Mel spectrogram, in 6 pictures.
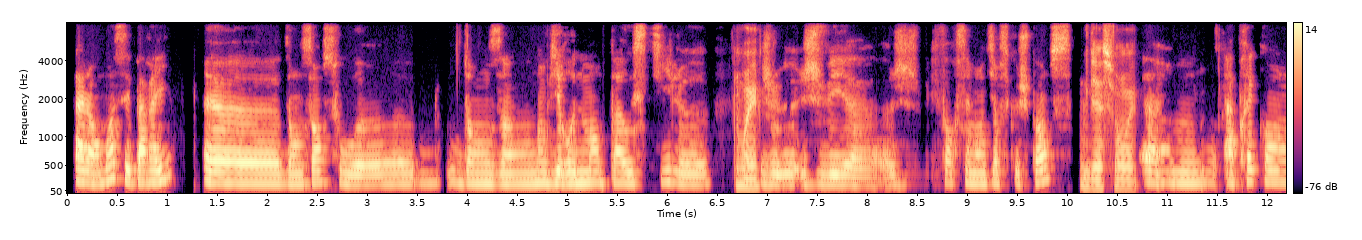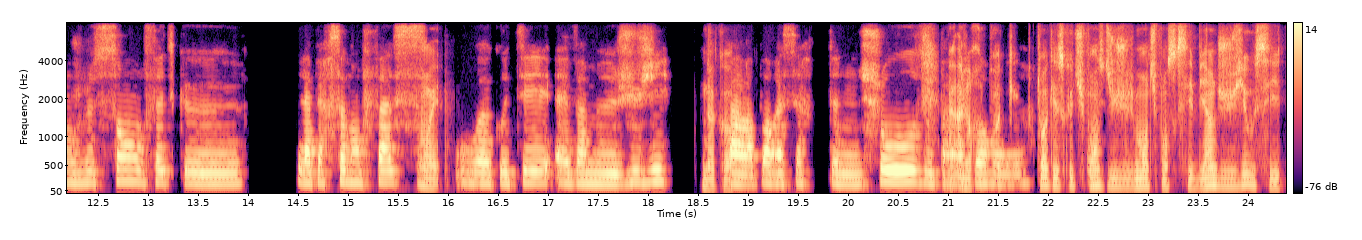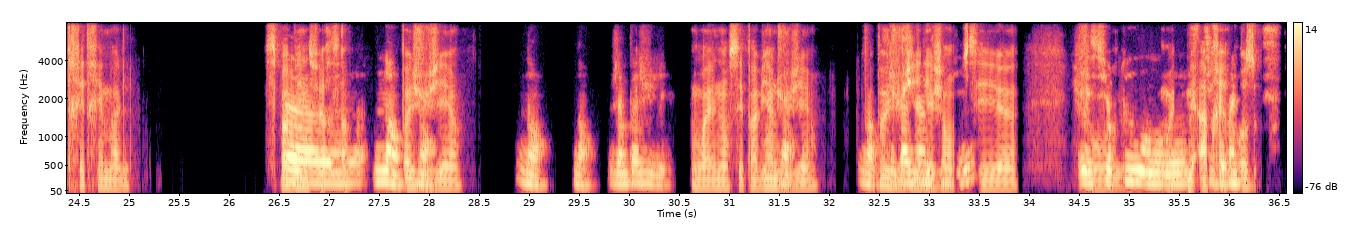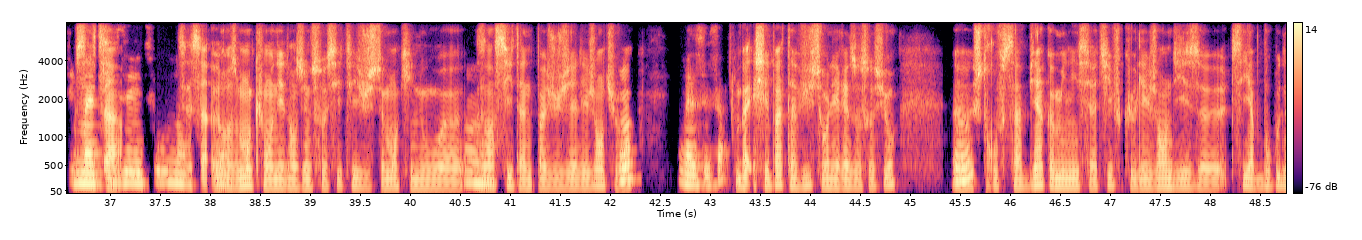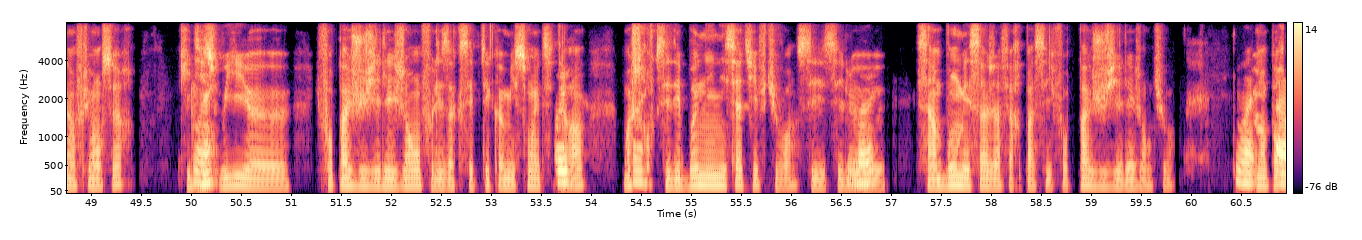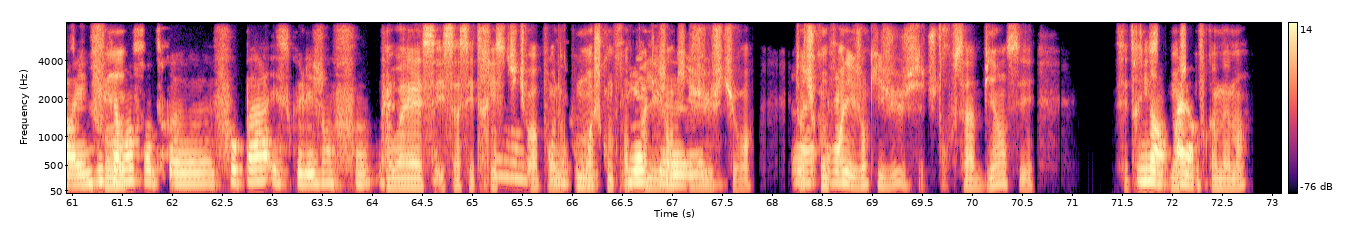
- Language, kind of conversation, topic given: French, unstructured, Accepteriez-vous de vivre sans liberté d’expression pour garantir la sécurité ?
- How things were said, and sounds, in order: other background noise; stressed: "juger"; tapping; stressed: "pas"; laugh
